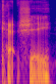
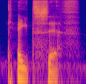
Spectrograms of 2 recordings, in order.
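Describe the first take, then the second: First: The name is said with Scottish Gaelic sounds. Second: The name is said with English sounds. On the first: This is the original folklore pronunciation. "in Scottish Gaelic it's pronounced Ketchi" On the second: This is the official pronunciation for the game. "pronounced in an angelicized way"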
